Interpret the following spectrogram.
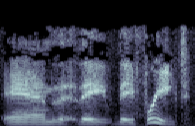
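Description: A man's voice: on the high side, takes it slowly, highs cut off. A man in his thirties hosting a casual radio talk show, easygoing and hesitant with fillers. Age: 30s. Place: radio studio.

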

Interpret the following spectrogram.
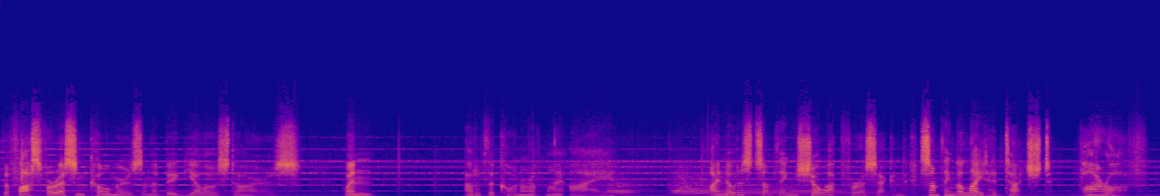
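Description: An actor playing a lighthouse keeper narrating a sea tale in a measured, vivid, dramatic radio-drama style. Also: male voice, mid-range voice, sing-song, over music, lightly acted, poor audio. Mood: suspenseful. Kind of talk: classic radio drama first-person narration.

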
